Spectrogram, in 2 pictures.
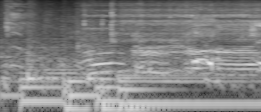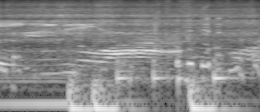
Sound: man groaning on computer

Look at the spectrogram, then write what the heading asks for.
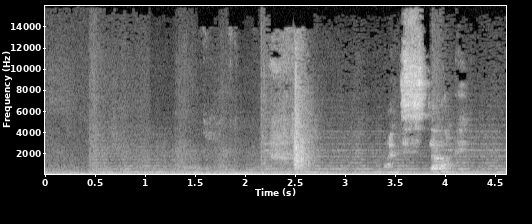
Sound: sighing; book slams onto table

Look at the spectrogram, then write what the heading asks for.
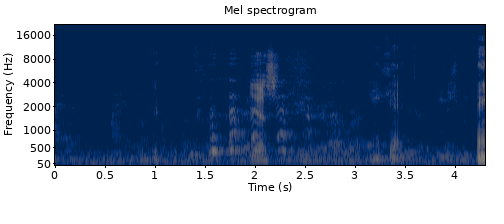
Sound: laughing

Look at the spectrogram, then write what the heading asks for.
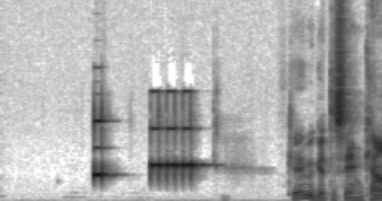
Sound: beeping

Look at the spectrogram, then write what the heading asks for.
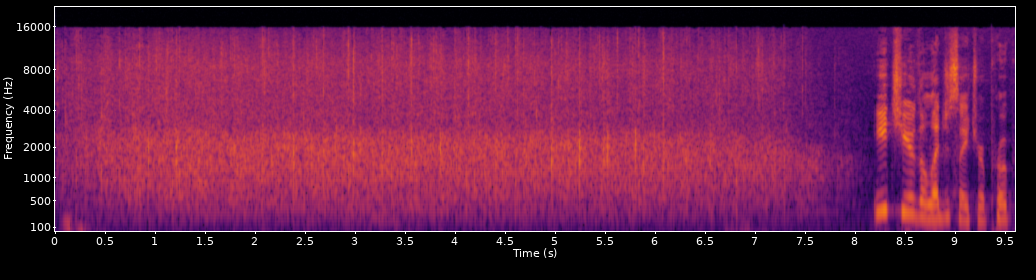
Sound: applause

